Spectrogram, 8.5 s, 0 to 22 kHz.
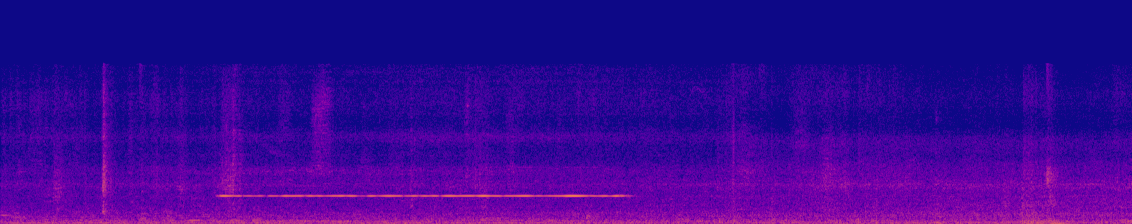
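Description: Door-closing warning tone inside a CPTM series 3000 electric train car: one steady high beep held for about three seconds, over the car's low running hum.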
